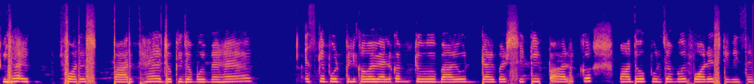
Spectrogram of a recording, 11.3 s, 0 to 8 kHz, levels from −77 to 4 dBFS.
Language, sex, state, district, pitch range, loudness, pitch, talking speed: Hindi, female, Bihar, Jamui, 240-255 Hz, -16 LUFS, 245 Hz, 140 wpm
